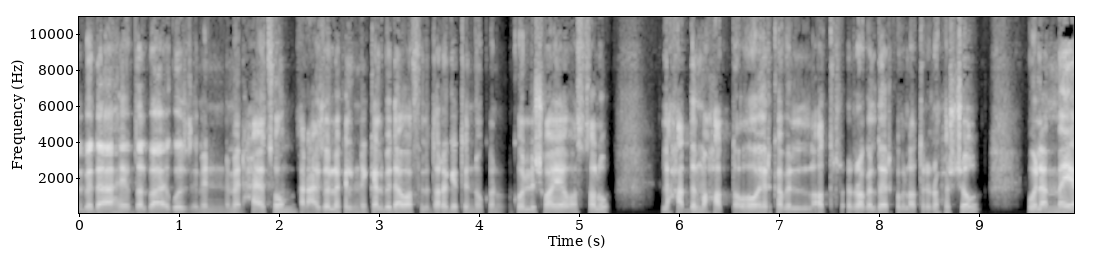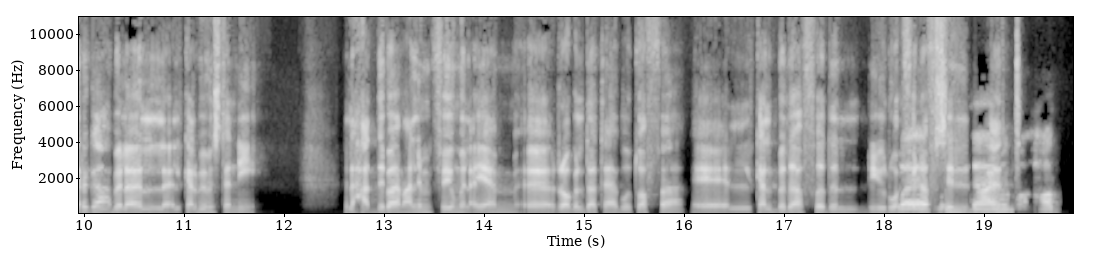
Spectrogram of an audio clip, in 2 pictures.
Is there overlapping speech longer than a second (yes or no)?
yes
